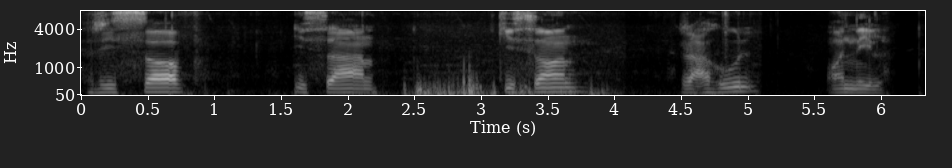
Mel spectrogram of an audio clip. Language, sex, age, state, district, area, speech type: Odia, male, 18-30, Odisha, Balangir, urban, spontaneous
